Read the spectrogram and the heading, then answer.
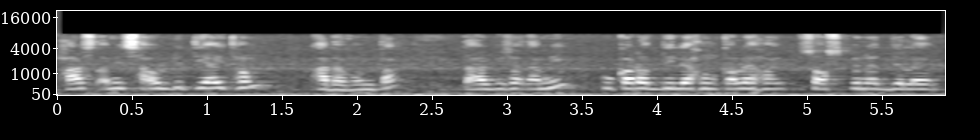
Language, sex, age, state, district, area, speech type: Assamese, male, 30-45, Assam, Morigaon, rural, spontaneous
